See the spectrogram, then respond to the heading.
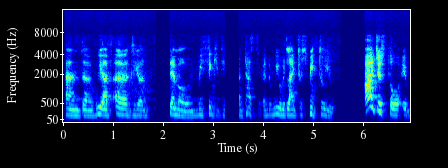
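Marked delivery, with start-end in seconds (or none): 0.0-5.4 put-on measured French accent, pitched down. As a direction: imitate a Frenchman leaving a formal message. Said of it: "this guy with a French accent".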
